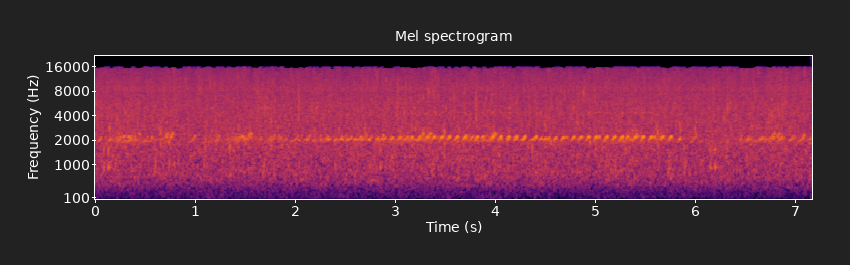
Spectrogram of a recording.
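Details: Kajika frogs croaking in a clear stream: a steady high-pitched trill of rapid pulses that swells from about two seconds and fades near six, over constant rushing water.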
